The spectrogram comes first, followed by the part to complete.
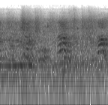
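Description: Indistinct voices talking over street background noise, among them higher-pitched voices like children's, loudest about a second in.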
